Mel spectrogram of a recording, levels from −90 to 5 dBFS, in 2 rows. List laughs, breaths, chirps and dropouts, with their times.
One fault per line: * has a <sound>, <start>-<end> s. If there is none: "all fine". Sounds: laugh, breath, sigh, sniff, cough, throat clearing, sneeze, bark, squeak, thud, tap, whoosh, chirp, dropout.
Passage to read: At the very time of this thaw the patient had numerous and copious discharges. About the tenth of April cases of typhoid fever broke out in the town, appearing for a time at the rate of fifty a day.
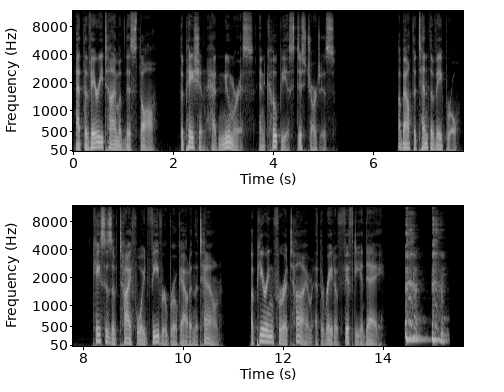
* has a cough, 14.4-15.3 s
